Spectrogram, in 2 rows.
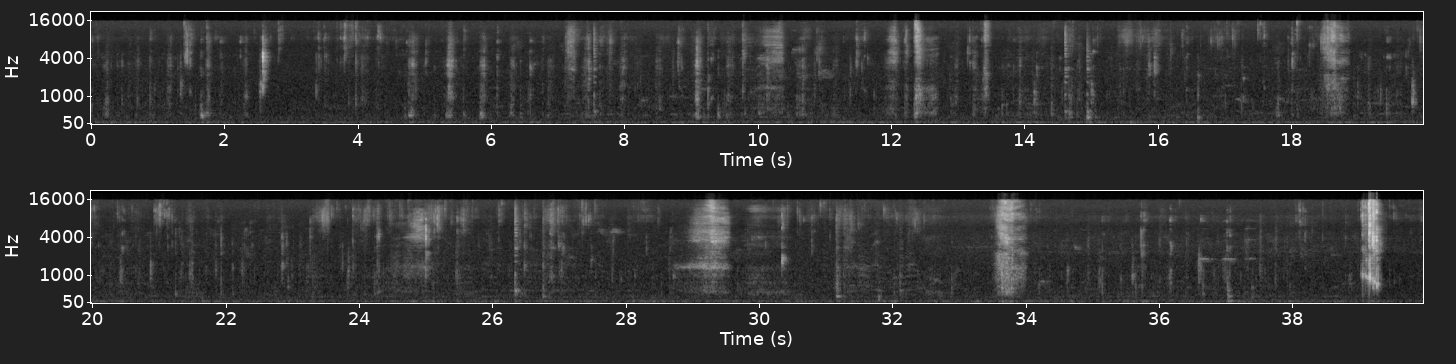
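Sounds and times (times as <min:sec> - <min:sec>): chewing and mouth smacks: 0:00.2 - 0:25.7.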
